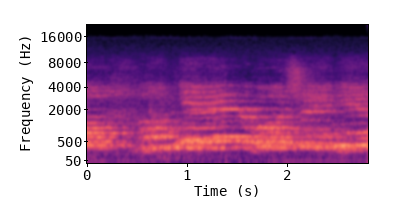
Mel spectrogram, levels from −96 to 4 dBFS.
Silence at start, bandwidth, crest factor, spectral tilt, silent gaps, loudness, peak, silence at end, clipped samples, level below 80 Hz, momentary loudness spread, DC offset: 0 s; 16 kHz; 12 dB; -3 dB/octave; none; -24 LUFS; -12 dBFS; 0 s; under 0.1%; -60 dBFS; 6 LU; under 0.1%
